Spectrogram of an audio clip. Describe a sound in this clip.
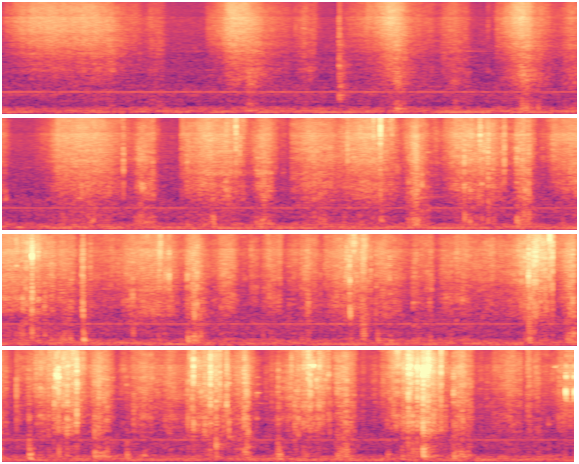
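Hands squeeze and squish soft foamy slime with crackling, popping sounds.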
